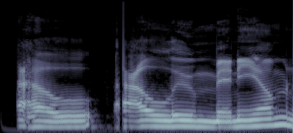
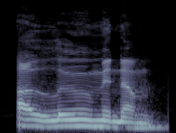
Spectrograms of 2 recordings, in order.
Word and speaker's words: aluminum: Aluminium?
